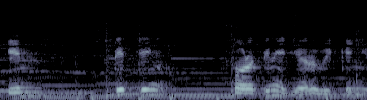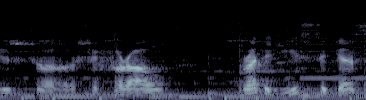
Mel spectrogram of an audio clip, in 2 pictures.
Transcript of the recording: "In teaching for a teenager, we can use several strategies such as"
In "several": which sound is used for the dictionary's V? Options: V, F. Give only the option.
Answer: F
